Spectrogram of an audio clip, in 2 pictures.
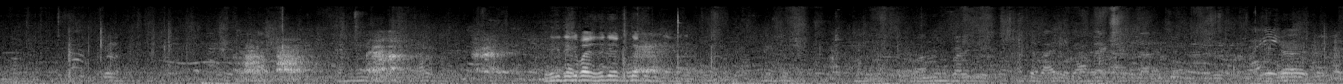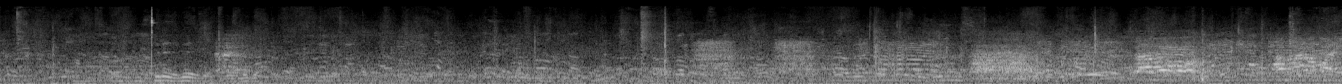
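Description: A crowd of men talks and calls out nearby outdoors.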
